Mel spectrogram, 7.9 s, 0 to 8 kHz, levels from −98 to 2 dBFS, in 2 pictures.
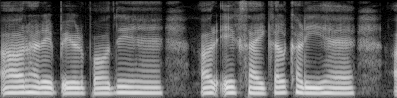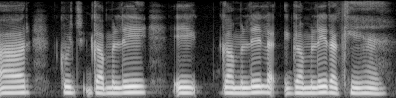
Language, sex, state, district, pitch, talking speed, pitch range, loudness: Hindi, male, West Bengal, Purulia, 170 Hz, 130 wpm, 165-175 Hz, -15 LUFS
